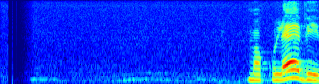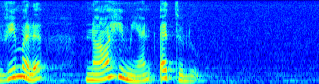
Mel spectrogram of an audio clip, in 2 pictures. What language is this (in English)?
Sinhala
